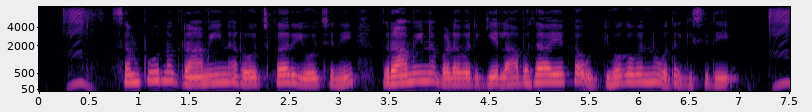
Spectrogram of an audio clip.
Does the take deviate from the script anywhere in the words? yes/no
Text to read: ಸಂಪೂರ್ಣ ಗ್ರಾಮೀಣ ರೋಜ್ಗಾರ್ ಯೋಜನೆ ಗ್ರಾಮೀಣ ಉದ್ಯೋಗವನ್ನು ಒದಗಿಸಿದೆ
yes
